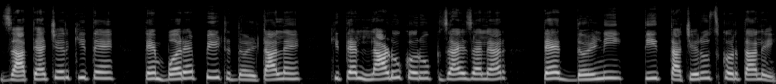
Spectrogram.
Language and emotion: Goan Konkani, neutral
